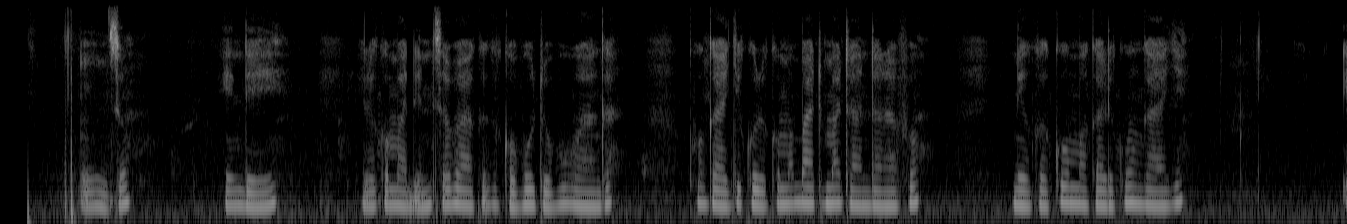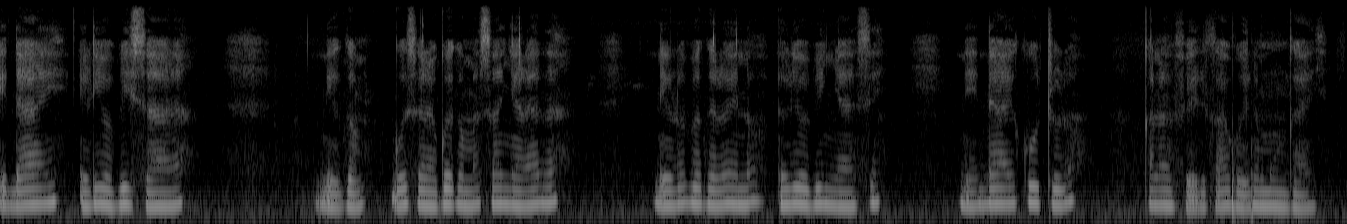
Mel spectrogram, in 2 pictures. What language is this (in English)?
Masaaba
